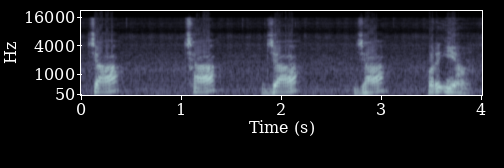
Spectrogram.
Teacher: च वर्ग च, छ, ज, झ और ञ। इसके साथ-साथ य और स ये सभी वर्ण तालव्य से बोले जाते हैं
